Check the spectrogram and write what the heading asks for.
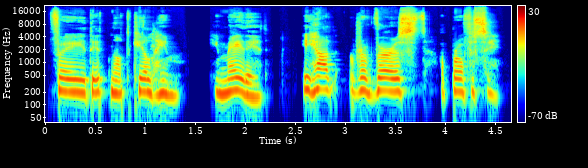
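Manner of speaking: ordinary talk, nothing marked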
